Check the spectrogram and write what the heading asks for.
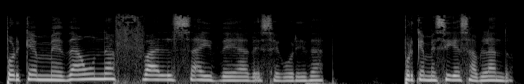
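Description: A psychologist appears as a guest in a conversational expert interview, explaining her subject animatedly and acting out short examples. Her voice is mid-range and a little slow. The recording is clean studio audio with no echo.

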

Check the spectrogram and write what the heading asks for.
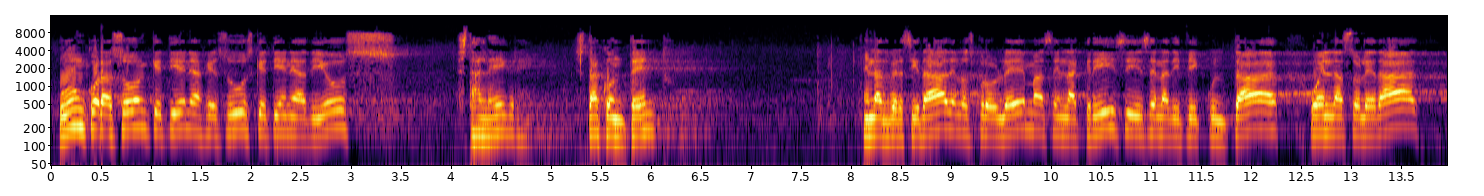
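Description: Priest preaching, high voice, emphatic repeated lists, church echo w faint noise. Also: male voice, steady tone, slow, darkish tone. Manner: emphatic lists, with humorous storytelling asides. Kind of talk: sermon. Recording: long hall reverb, faint background noise.

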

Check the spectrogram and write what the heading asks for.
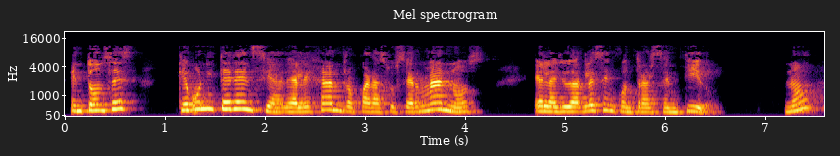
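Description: A woman's voice: fairly high pitch, lively intonation, a little slow. A woman, earnestly telling a personal story as an interview guest and acting out the dialogue she recalls. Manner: earnest, acts out quoted dialogue. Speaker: guest, foundation founder.

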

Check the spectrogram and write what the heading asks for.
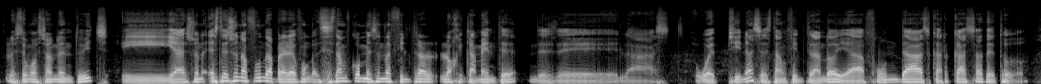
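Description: A man's voice: on the low side, moderate pace, hardly any pauses, darkish tone, dry recording. A man hosting a casual tech chat from his hot living room at home, teasing his co-hosts. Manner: teasing, joking banter. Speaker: podcast host. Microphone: computer with a phone camera on a video call.

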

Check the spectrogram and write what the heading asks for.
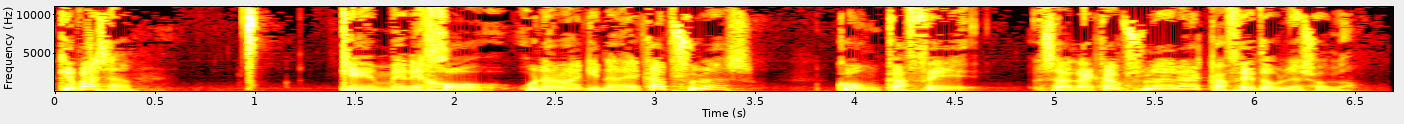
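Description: A man's voice: a little high, sing-song, normal speed, a little mellow. A young man from Spain, co-hosting a casual chat and telling a rambling story, often laughing and saying "tío". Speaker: co-host.

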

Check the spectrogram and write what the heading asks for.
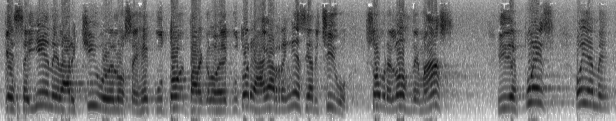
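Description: A man giving a motivational talk to an audience, animated, often checking whether listeners follow him. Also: very high-pitched, moderate pace. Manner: animated, keeps asking "do you get it?" tag questions. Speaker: motivational speaker. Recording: echoey hall reverb.

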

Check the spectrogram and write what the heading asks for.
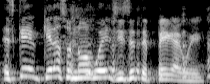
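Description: A man's voice: sits high, very animated, quick pace. A man from Mexico with a Mexican accent, hosting a podcast and joking around in casual, slangy banter. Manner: joking, laughs often, slangy. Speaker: podcast host.

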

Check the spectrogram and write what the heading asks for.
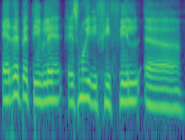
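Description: A man's voice: a little high, a little slow, clean tone, no echo. Dry-voiced male radio host. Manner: friendly, brief back-channel prompts. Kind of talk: casual radio interview.

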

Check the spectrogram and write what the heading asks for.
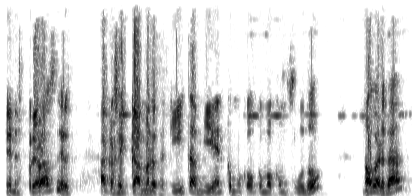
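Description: A man's voice: mid-range voice, sing-song, quick pace, a little mellow, slightly rough. A man voicing a mischievous six-year-old girl who plays innocent and talks her way out of trouble. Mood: smug. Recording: dull lo-fi sound.

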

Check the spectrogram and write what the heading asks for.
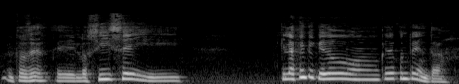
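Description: A middle-aged costume and prop maker from Peru takes it slowly in a casual interview, his high voice warm and expressive. He speaks with a Peruvian Spanish accent and rambles with plenty of fillers and restarts.

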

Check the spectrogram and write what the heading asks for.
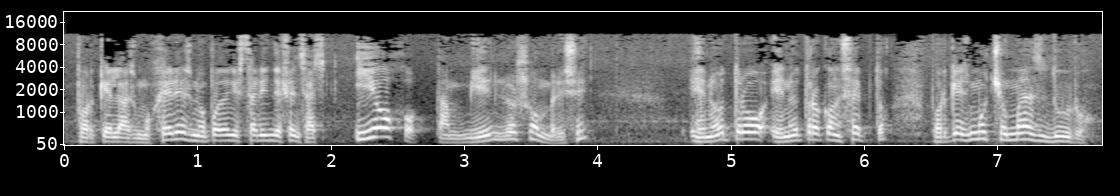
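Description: Spanish man in his sixties, motivational speaker with a high, swooping voice, talks to the room with rhetorical questions. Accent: Spain Spanish. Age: 60s. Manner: animated, many rhetorical questions and checks like "right?". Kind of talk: motivational talk to an audience.

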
